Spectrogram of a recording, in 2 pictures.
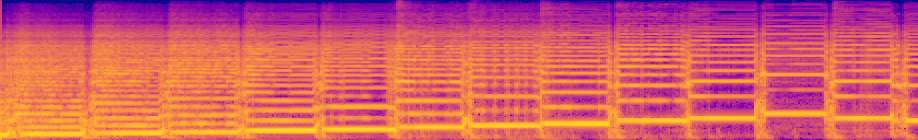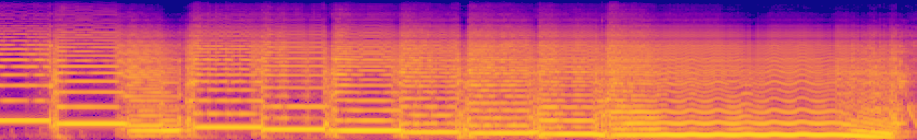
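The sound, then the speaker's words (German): A pentatonic scale in the root key played on an instrument with distortion and chorus effects: clear single notes step upward in an even rhythm, then step back down, ending on a long held note with wavering vibrato. “Ich kann ja mal immer so ein paar dann vorspielen. Also eine Pentatonik auf der Grundtonart würde dann so klingen zum Beispiel.”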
